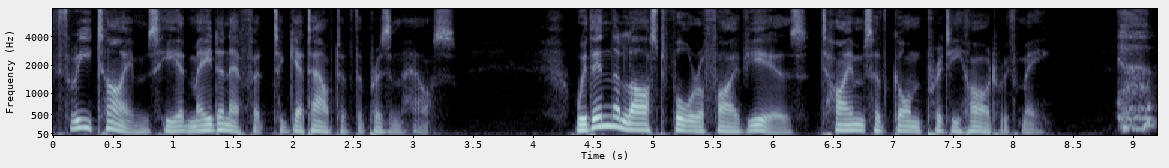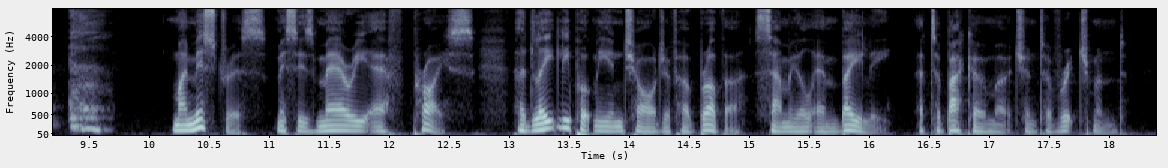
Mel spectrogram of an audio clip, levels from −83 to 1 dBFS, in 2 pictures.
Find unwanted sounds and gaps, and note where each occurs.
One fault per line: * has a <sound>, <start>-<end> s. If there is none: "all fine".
* has a cough, 8.9-9.7 s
